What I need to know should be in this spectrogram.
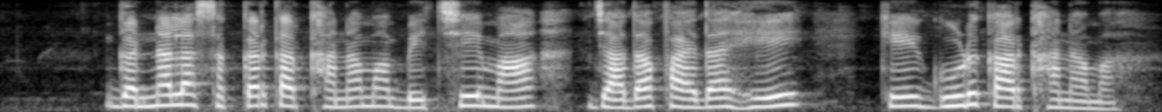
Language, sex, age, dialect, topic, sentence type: Chhattisgarhi, female, 18-24, Western/Budati/Khatahi, agriculture, question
